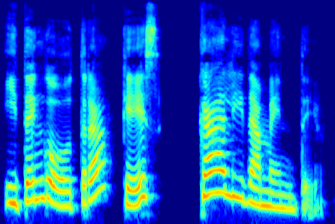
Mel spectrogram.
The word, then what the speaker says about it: cálidamente: So it has an accent on the first A, cálidamente.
